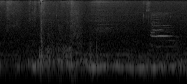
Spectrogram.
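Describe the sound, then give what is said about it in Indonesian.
A cat at home meows repeatedly and insistently, a series of drawn-out, nasal cries with a slightly strained, wailing quality toward the end. “kucing gue suka gitu tuh kalau dia di rumah sendiri cuman ada gue doang berisik buat meong meong meong meong dia nggak tahu gue lagi ngomong begini gangguin aja gitu”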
